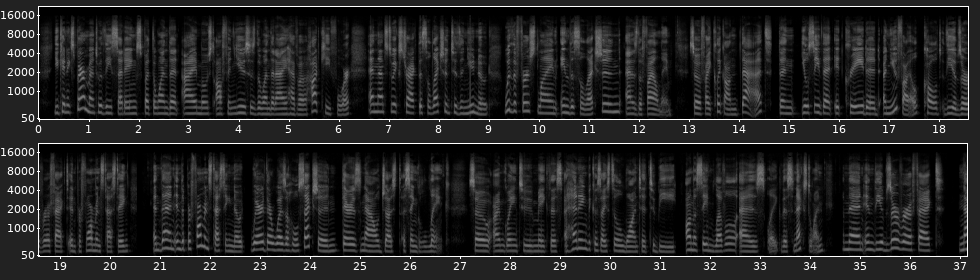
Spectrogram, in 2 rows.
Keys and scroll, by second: 27.1 super+Left, 27.6-28.1 typing.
